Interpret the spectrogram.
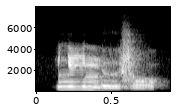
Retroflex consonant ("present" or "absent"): absent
